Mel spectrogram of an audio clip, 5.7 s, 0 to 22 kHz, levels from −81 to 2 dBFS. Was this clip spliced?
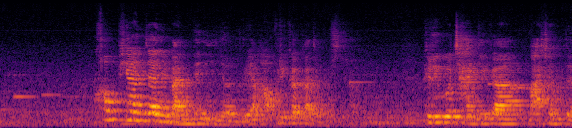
no; 0 cuts

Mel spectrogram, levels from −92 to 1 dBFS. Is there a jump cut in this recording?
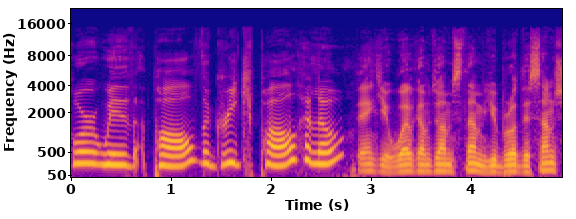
yes; 1 cut; at 1.8 s

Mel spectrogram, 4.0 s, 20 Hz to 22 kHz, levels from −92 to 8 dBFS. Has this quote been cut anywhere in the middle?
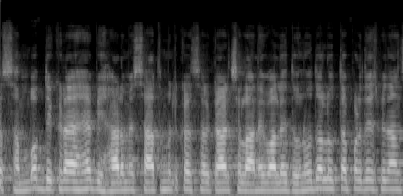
no; 0 cuts

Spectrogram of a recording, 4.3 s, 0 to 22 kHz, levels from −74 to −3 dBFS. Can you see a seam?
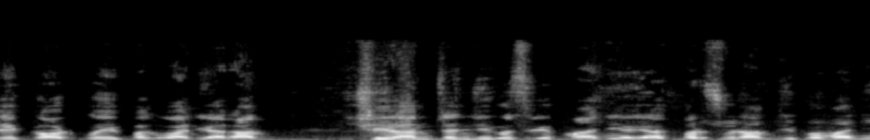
no; 0 cuts

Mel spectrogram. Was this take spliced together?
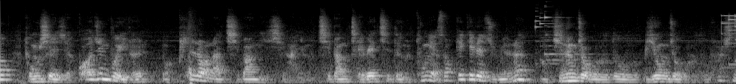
no; 0 cuts

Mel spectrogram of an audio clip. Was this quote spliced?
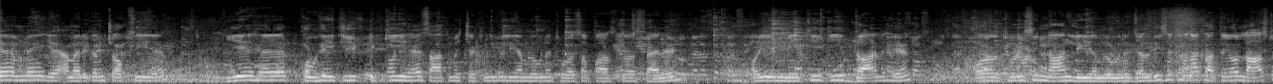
no; 0 cuts

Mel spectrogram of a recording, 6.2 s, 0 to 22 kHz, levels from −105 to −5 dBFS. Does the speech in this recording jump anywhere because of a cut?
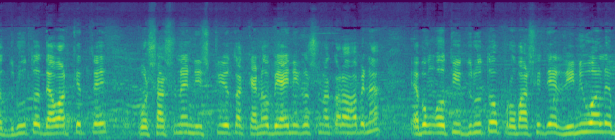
no; 0 cuts

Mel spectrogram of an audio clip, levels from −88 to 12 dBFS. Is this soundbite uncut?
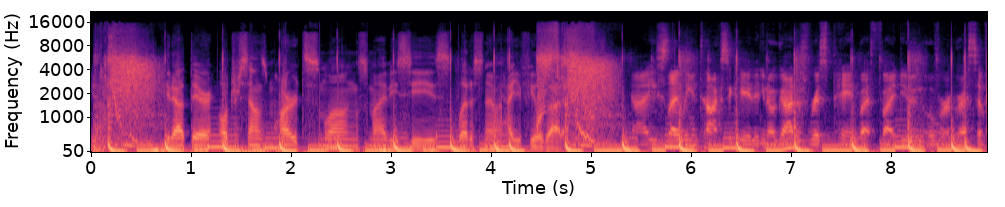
yes; 0 cuts

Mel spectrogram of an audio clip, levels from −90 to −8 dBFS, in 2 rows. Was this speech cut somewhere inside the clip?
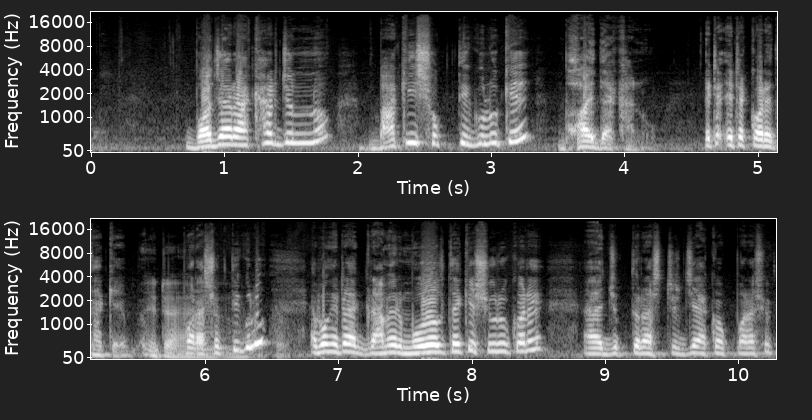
no; 0 cuts

